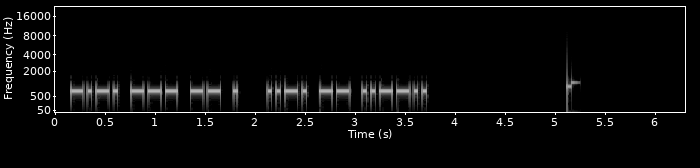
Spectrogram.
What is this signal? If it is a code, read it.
Morse code, heard as a keyed tone, about 28 wpm, 700 Hz. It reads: COME FM?
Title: Sentences from Top 200 Words and Abbreviations 28wpm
